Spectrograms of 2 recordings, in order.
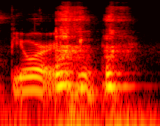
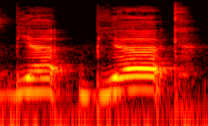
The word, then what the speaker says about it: Björk: Although I apparently am saying it wrong. Apparently it's Björk. Oh, I guess that makes sense. With that sound instead of a. There's an umlaut, isn't there? That's over true. Her, so like, Björk.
